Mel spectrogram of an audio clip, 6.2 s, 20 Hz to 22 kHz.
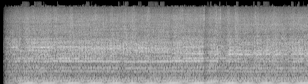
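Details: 1JZ VVTi engine with new oil pump, new timing belt and 10W60 oil, cold idle: steady high-pitched buzzing whir starting 10-15 s after start with oil pressure, gone once warm; cause unknown.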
